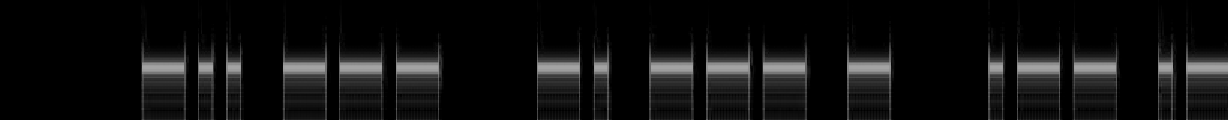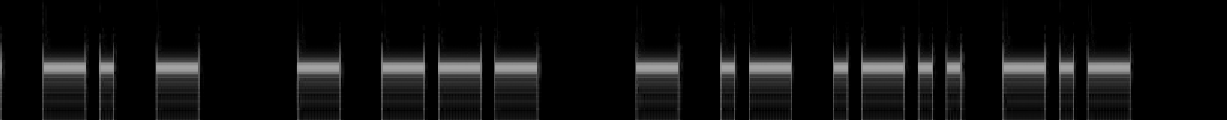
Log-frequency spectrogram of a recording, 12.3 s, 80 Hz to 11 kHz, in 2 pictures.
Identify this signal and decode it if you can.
Morse code, heard as a keyed tone, about 17 wpm, 700 Hz. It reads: DO NOT WANT TO TALK
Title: Sets of 5 Words 17wpm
